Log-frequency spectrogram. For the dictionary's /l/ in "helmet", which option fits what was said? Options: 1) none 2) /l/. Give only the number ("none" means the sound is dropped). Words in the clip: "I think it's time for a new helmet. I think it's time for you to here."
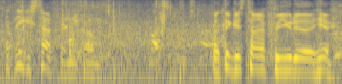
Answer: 1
